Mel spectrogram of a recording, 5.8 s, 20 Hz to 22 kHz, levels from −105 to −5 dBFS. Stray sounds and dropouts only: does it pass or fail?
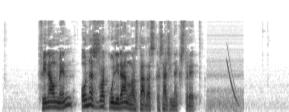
fail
